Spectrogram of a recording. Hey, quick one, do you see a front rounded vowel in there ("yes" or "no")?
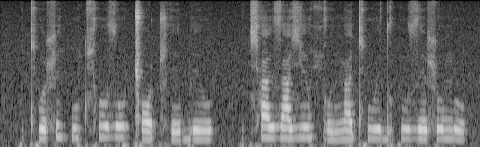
no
